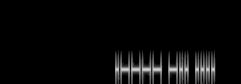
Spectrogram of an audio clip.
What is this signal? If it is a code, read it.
Morse code, heard as a keyed tone, about 46 wpm, 700 Hz. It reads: 1DH
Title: Three Challenging Letter-Number Combinations 45wpm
